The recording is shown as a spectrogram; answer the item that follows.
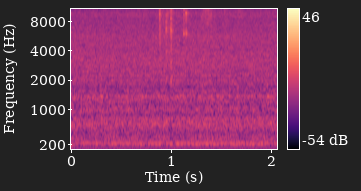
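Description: Steady low machine hum of workshop room noise, with a couple of faint ticks about a second in.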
